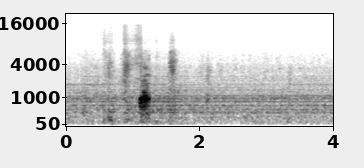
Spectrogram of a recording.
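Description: Crayon strokes on rough watercolour paper, faint and scratchy. About a second in there is one short, high-pitched squeak, the loudest sound here, from an unidentified source.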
